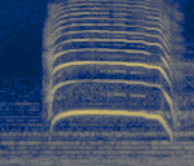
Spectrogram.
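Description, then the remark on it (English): A single shrill, sustained scream rings out for about a second, holding a high pitch before bending downward and fading, over a low steady background hum. “A blood-curdling scream echoed across the heavens.”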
